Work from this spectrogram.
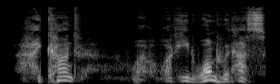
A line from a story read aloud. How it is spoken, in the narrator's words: her husband murmured back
